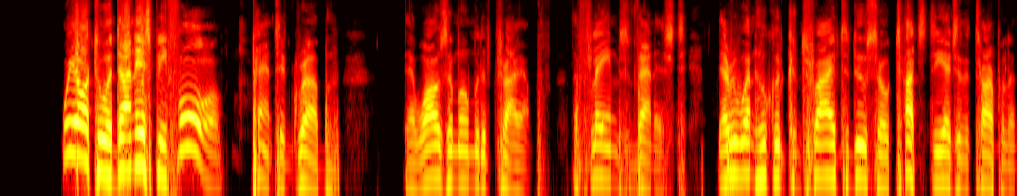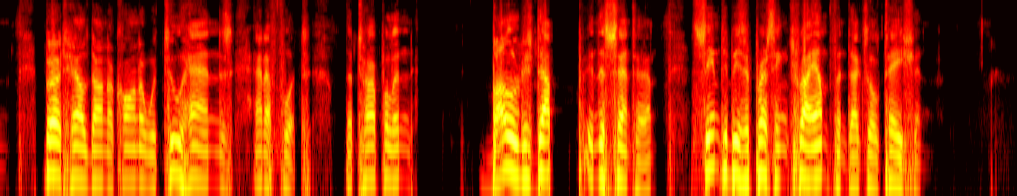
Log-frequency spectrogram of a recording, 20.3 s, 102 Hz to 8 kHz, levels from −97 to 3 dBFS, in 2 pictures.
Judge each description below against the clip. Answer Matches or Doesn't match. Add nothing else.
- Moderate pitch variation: Matches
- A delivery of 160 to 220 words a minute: Matches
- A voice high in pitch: Doesn't match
